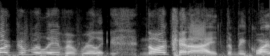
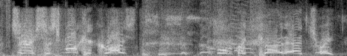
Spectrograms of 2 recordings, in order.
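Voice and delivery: a much higher, slower outcry of disbelief; shocked outburst. Real, not acted. Gamer reacting as his teammate guns down their friend, with a high, shocked cry. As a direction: blurt it out, caught off guard.

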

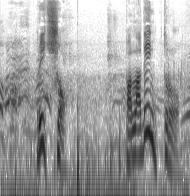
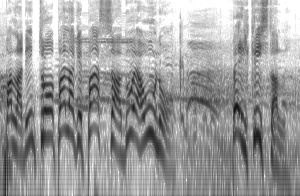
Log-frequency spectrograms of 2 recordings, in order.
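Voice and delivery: excited goal call; 7 semitones higher than usual. Real, not acted. Live goal call, two to one.

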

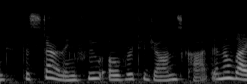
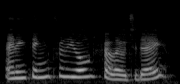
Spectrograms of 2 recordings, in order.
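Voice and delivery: high, coaxing question; coaxing, lifted voice, angling for a favour; wheedling; 8 semitones higher, 6 dB louder than usual. A narrator's reading. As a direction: wheedle for a treat. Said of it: "wheedling voice".

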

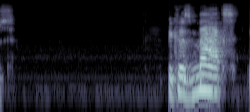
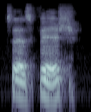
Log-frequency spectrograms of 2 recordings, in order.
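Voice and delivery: ordinary delivery

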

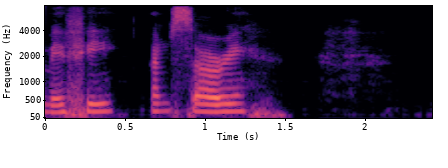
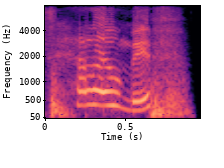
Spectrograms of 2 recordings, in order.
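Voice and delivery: higher, louder squawked greeting; parrot shout; 7 semitones higher, 6 dB louder, slower than usual. Acted. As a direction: call it out like a parrot. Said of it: "the parrot shouted".

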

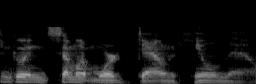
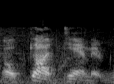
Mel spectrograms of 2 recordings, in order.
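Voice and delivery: frustrated outburst; 3 semitones higher, 9 dB louder, slower than usual. Real, not acted. Frustrated at card result.

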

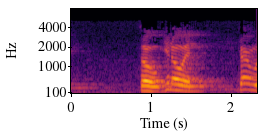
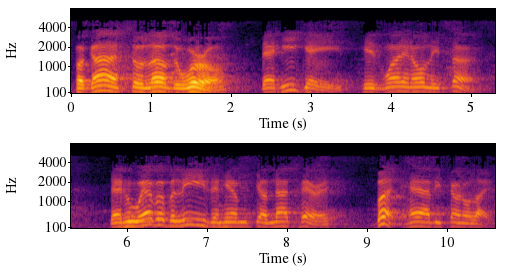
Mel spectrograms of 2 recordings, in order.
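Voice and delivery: loud, steady reading aloud together; congregational scripture reading; 5 dB louder than usual. Real, not acted. Pastor leading the congregation in the reading, loud and steady. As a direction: lead the church in reading the verse. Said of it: "Three sixteen together. Okay, let's go".

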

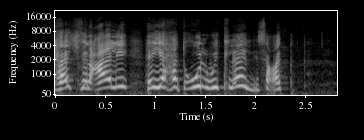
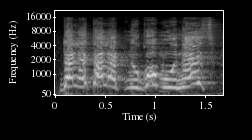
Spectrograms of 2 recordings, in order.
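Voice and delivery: higher and louder, indignant ranting; angry outburst; 6 semitones higher, 5 dB louder than usual. Acted. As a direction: she refuses to calm down. Warden rejects daughter's calming.

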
